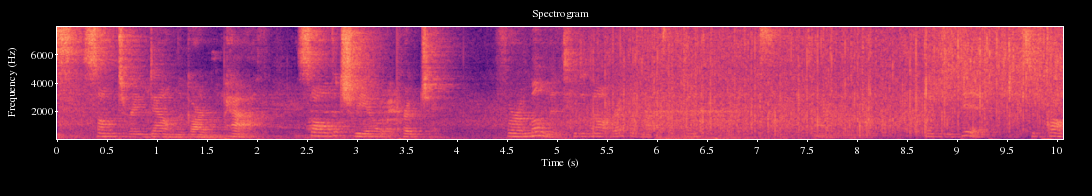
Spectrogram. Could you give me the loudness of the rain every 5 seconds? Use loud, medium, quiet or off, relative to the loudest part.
medium, loud.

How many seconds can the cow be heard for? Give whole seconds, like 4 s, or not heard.
5 s.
